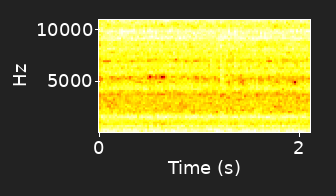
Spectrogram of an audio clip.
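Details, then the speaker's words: Home gas furnace in heat mode, house reading 45°F, after ignition: a steady, even low burner roar holds its flame with no cutting out or sputtering; the flame sensor reads flame and the furnace runs normally. "there's the gas sensor over there is reading that we do have heat or sorry sensor is reading that we do have a flame"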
